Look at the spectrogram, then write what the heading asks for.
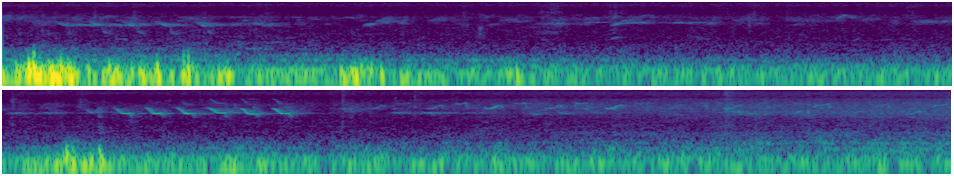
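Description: Small birds chirping in short, high calls and quick trills, busiest about halfway through. Underneath is a low rumbling noise, loudest in the first couple of seconds.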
